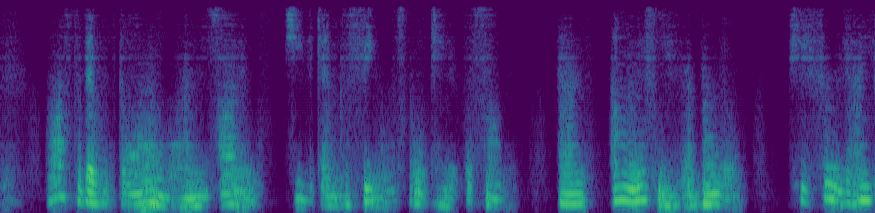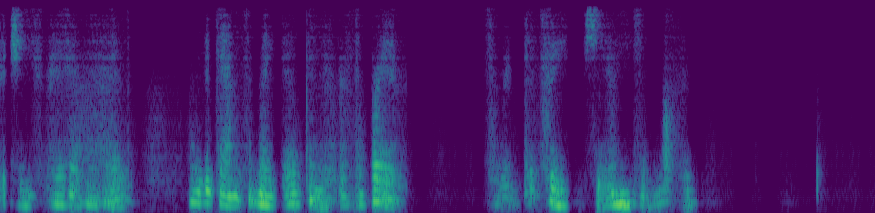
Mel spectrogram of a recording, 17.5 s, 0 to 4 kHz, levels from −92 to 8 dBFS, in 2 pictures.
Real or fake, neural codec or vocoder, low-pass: fake; codec, 44.1 kHz, 0.9 kbps, DAC; 3.6 kHz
